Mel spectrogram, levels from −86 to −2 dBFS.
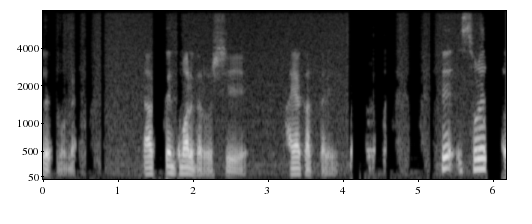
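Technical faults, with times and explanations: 0.0–0.49 s, 1.49–1.85 s and 5.9–6.17 s, speech suppressed in double talk: the echo canceller likely mistook overlapping talk from both ends for its own loudspeaker echo and clamped down on the microphone. The talker's speech sinks for roughly a fifth of a second in each of the first two spans, dropping by about 20 dB and then about 35 dB. At the very end it dips by about 40 dB for around a third of a second.
0.51–0.57 s and 4.07–4.77 s, other side's voice leaking through: the canceller likely failed to subtract all of the far-end voice picked up from the loudspeaker, so some of it stays in the microphone signal. The first leak is a faint scrap far below the talker, about 35 dB down. The second lasts most of a second and is much more obvious, only about 10 dB under the main speech.
4.15–5.08 s, background gated by the echo canceller: while the loudspeaker was active, the canceller turned the microphone down hard to suppress echo, taking the room sound with it. 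The ambient background falls away by about 36 dB in a hole of around half a second. It then comes back once the canceller releases the microphone.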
